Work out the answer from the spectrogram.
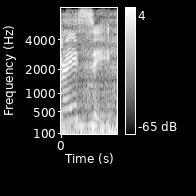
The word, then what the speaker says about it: Imerese: Imerese.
